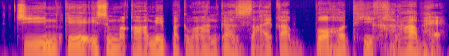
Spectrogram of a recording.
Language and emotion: Urdu, disgusted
